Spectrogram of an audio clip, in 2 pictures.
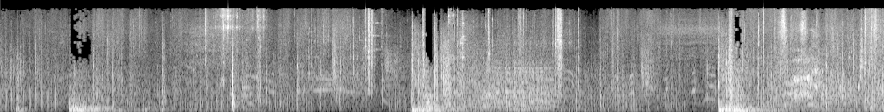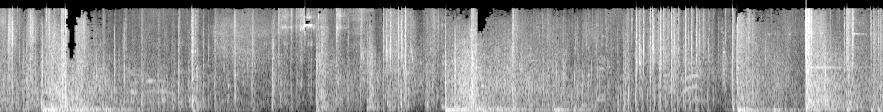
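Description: Grenades explode with loud, deep booms.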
